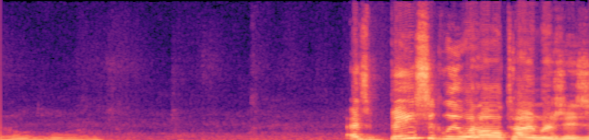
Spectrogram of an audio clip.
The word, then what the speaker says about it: Alzheimer's: Alzheimer's. That's how you say it.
